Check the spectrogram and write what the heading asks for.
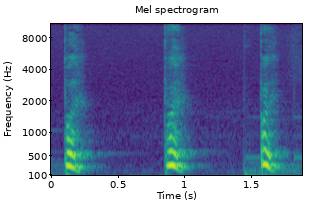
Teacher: Цей звук не можна ні потягнути, ні проспівати. Він ніби вибухає. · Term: звук П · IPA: [п]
